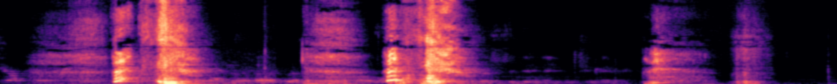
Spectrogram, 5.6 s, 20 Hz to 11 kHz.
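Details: Girl sneezing after a Covid-19 nasal swab test: two forceful sneezes, each with a sharp in-breath before the burst, then two smaller sneeze-like bursts; swab-induced sneezing.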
